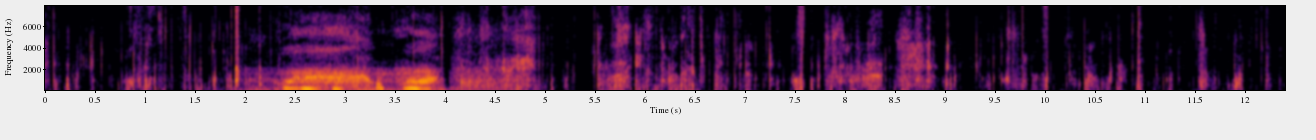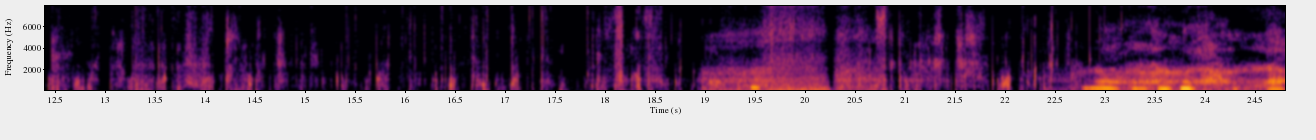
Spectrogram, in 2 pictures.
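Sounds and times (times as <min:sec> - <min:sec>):
ASMR ear licking voice: 0:01.9 - 0:04.8, 0:19.0 - 0:24.7.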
